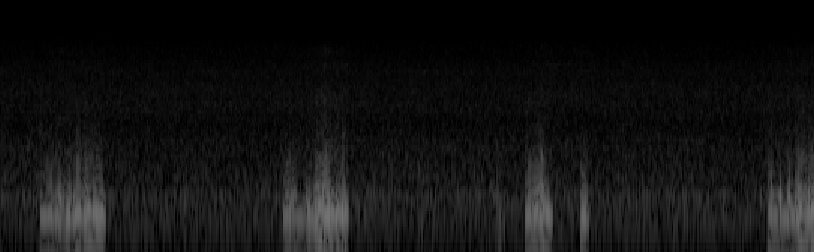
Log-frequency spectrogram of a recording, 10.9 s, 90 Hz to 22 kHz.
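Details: Soft, low buzzing snores every few seconds with quiet pauses between, about 19 a minute; snoring.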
